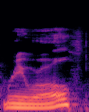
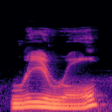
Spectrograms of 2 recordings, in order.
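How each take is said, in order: First: The R sound is slurred and unclear. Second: The R sound is pronounced clearly. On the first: The speaker calls it wrong. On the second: The speaker calls it right.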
